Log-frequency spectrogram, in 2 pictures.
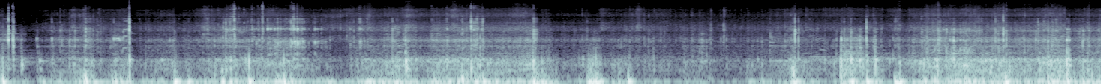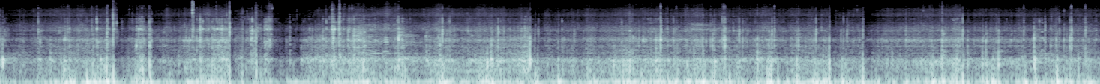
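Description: Mountain bike ridden over a dry, leaf-strewn dirt trail, heard from a bike-mounted action camera: steady rumble of wind and tyres on the microphone with frequent rattles and knocks as the bike goes over bumps. It eases off for a couple of seconds about eight seconds in.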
